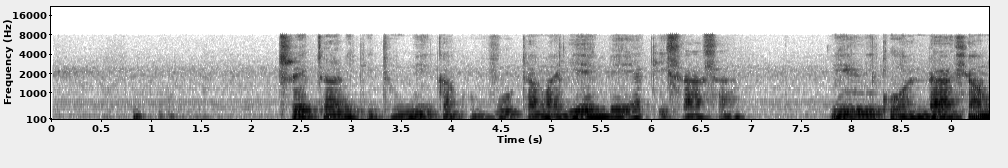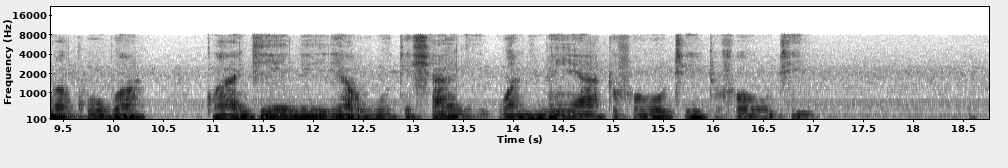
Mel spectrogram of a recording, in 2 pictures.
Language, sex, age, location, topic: Swahili, male, 18-24, Dar es Salaam, agriculture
